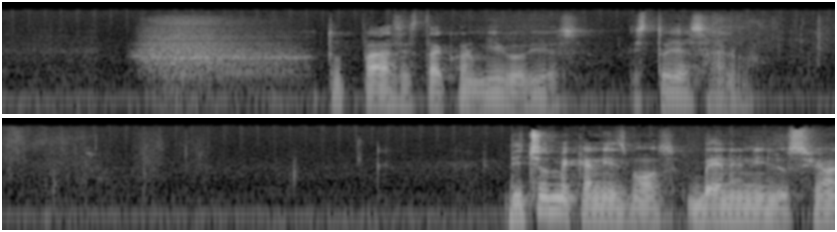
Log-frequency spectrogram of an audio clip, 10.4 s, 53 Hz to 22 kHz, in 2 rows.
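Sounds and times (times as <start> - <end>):
deep inhale: 0.0 - 2.0
speech: 2.0 - 4.8, 8.4 - 10.3.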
